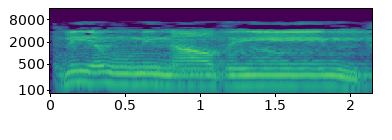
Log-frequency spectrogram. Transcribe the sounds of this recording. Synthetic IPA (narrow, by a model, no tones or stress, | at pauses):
lɪjawmɪnʕɑðˤiːm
